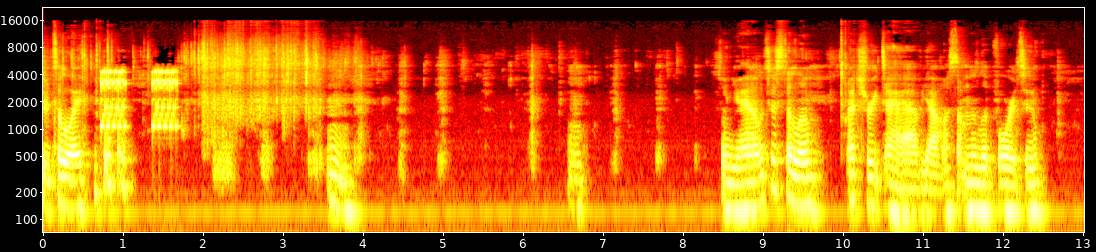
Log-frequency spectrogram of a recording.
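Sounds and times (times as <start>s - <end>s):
wrapper rustle: 0.0s - 4.0s
crisp cookie crunches: 0.0s - 7.9s.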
